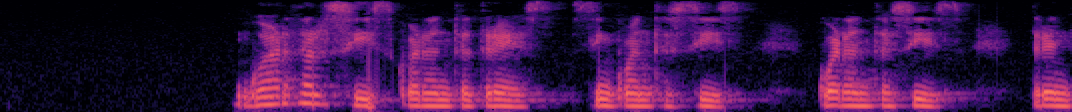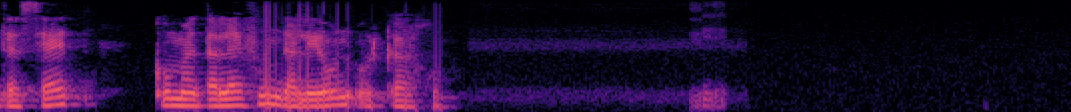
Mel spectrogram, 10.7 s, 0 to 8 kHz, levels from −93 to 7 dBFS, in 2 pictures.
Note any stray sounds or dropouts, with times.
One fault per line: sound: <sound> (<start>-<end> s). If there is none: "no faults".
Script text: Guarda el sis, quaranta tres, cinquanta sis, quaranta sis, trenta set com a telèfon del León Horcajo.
sound: laugh (8.8-9.0 s)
